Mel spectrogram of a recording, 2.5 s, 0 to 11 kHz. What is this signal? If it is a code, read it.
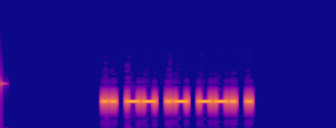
Morse code, heard as a keyed tone, about 40 wpm, 700 Hz. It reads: IMAGE
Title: Sentences from Top 700 Words - New Word Drill - 40wpm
